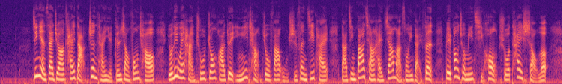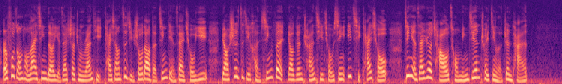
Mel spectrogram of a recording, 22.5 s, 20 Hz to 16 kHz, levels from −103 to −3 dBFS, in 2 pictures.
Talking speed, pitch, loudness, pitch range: 290 characters per minute, 230 Hz, -18 LUFS, 200-260 Hz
